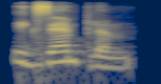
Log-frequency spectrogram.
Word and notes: exemplum: Indian

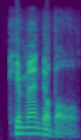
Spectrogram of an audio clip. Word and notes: commendable: American English

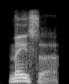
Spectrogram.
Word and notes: macer: British English

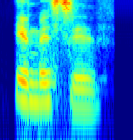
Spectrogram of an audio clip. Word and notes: emissive: Indian

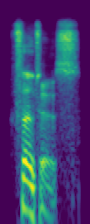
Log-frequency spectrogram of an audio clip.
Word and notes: foetus: British English

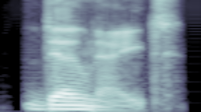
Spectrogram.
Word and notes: donate: British English

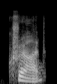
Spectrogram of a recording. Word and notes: crud: Indian

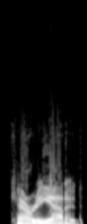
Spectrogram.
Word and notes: caryatid: American English

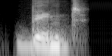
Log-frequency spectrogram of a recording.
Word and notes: bint: Indian

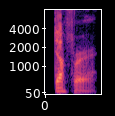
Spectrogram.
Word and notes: duffer: American English

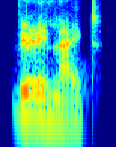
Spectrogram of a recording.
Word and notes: variolite: Indian

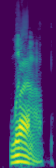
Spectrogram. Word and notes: Lapp: American English

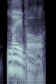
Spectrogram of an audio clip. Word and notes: label: British English

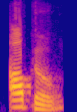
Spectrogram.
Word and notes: oppo: Indian

